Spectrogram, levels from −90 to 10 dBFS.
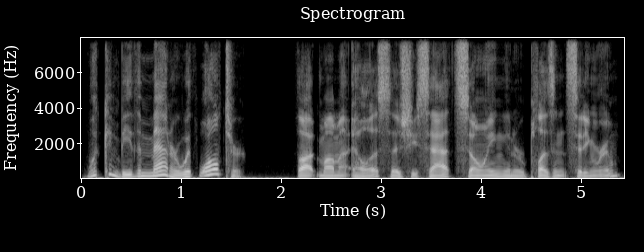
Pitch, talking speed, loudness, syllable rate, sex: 120 Hz, 210 wpm, -18 LUFS, 5.3 syllables/s, male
